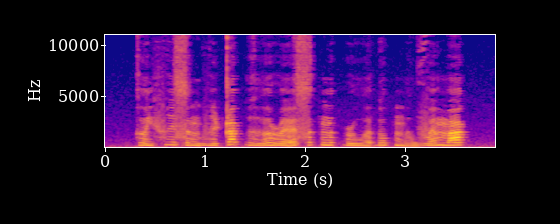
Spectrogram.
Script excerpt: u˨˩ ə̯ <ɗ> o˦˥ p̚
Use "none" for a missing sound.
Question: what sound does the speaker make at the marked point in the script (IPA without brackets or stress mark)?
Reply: ɗ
